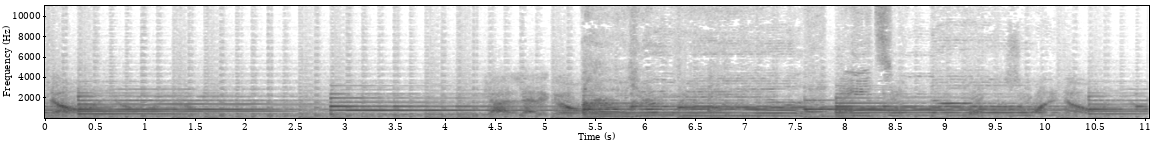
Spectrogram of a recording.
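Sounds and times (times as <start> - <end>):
held chord background music: 0.0 - 11.0.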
